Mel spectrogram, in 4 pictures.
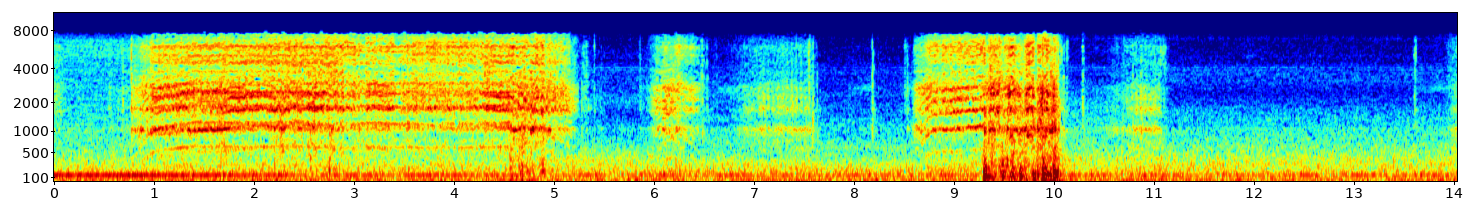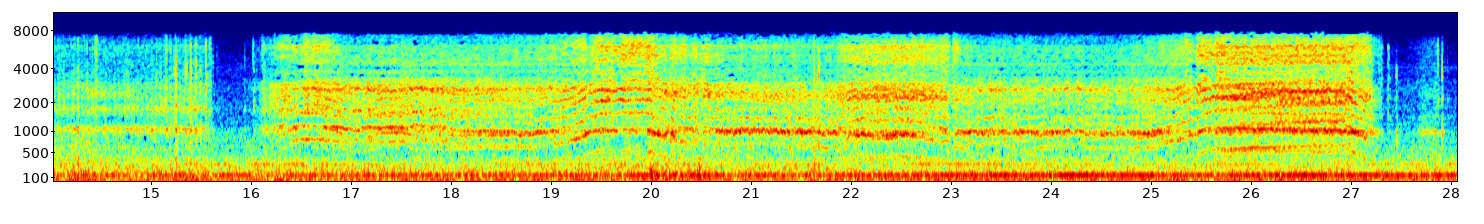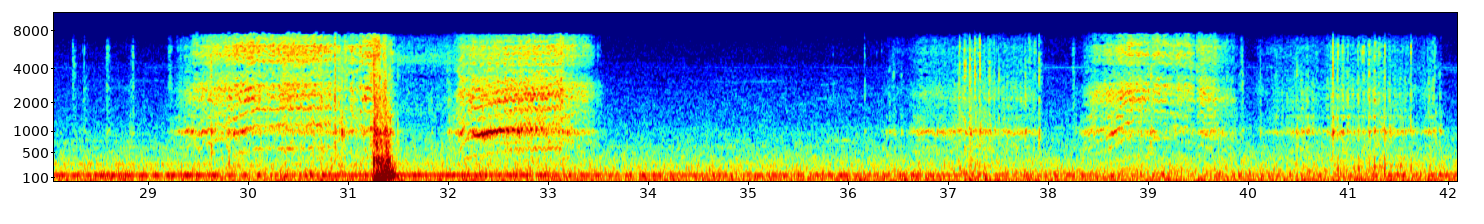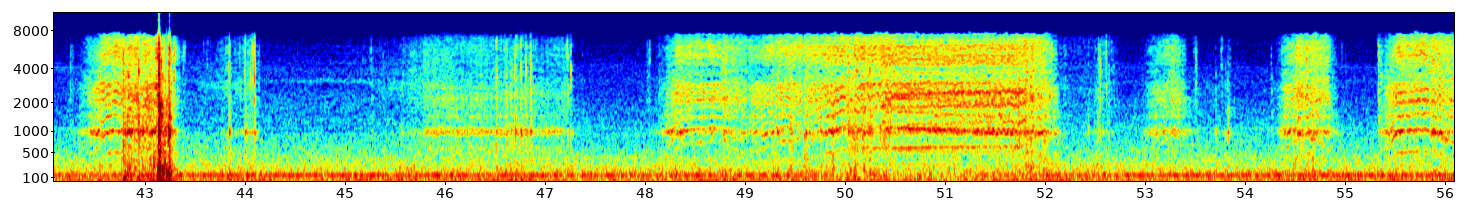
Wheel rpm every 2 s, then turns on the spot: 60, 160, 90, 20, 80, 20, 0, 30, 70, 100, 90, 90, 90, 90, 30, 120, 70, 0, 20, 60, 30, 50, 0, 20, 80, 140, 20, 30.
4-8 10-12 14-16 32-34 36-38 40-42 46-48 54-56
